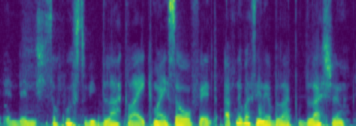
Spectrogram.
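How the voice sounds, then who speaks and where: Very mellow Ghanaian-accented woman interviewer. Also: deep voice, fairly even intonation, moderate pace, a little hiss or hum. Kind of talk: interview questions. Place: indoors on a sofa by shelves of mugs. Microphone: handheld microphone.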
